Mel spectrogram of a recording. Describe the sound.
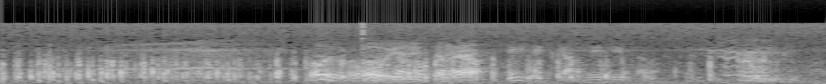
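A horse carrying the Circle C brand, its saddle covered with snow, whinnies loudly, its rising neigh ringing out over the steady clip-clop of hooves, with a man's voice speaking briefly in between.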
